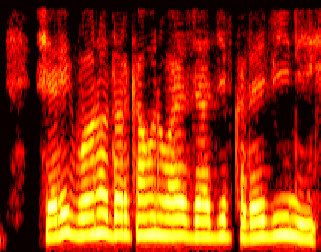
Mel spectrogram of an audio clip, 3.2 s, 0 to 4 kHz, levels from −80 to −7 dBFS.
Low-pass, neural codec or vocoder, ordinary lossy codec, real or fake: 3.6 kHz; none; AAC, 24 kbps; real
